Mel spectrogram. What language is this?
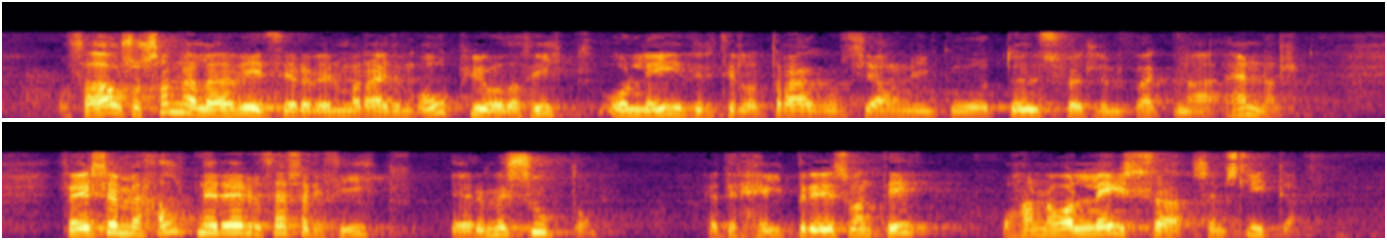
Icelandic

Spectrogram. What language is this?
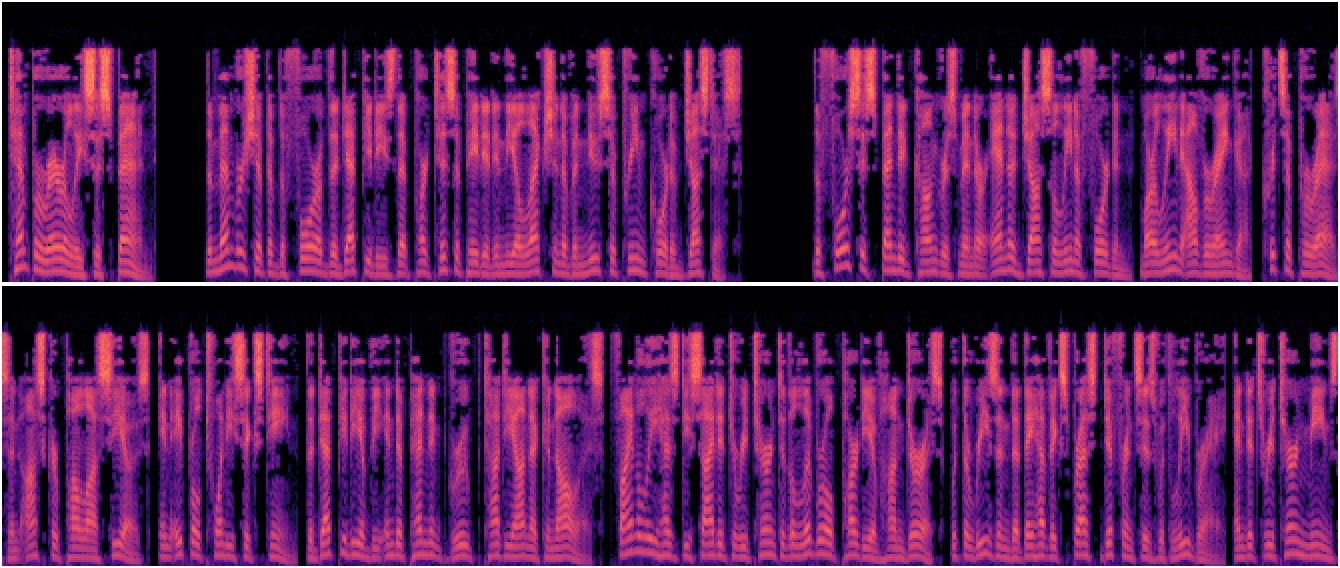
English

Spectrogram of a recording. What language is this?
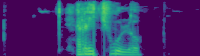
Esperanto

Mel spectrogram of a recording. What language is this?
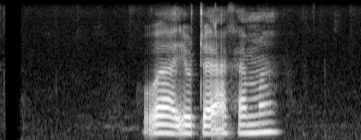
Nepali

